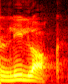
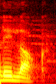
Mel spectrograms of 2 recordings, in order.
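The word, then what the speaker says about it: Leacock: इनके राइटर हैं स्टीफन ली लॉक। Spelling पे ध्यान देना है, LELOC के, दो का सी होगा आंसर, ठीक है, स्टीफन ली लॉक, ठीक।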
